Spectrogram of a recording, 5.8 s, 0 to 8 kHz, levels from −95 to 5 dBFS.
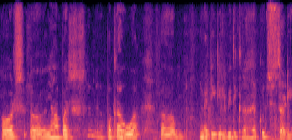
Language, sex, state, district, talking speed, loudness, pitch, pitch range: Hindi, female, Himachal Pradesh, Shimla, 165 wpm, -17 LUFS, 200 Hz, 195-210 Hz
